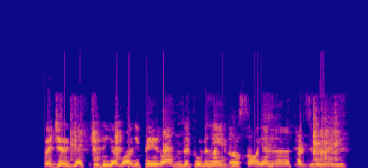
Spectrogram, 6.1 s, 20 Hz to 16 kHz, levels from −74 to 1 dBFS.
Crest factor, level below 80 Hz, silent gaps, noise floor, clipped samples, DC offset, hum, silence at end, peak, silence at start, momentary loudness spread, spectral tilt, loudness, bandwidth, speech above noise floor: 16 dB; -56 dBFS; none; -88 dBFS; under 0.1%; under 0.1%; none; 0.4 s; 0 dBFS; 0.75 s; 6 LU; -4 dB/octave; -15 LUFS; 11 kHz; 73 dB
